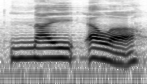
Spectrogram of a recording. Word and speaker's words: Nyela: crafting that character, and I pronounce her name Nailah, but Nailah, okay. I think, I'm not sure which one is sort of most correct from the Swahili, but, I really was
